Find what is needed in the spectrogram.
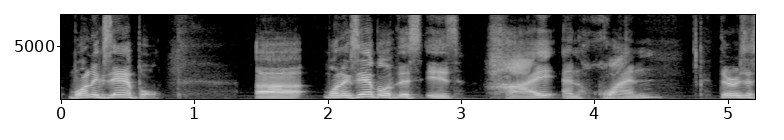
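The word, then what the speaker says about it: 还: Yeah, so hai can mean still, and it can, if it's pronounced huan, exact same character, it means to return, like, I'm returning a book or something.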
